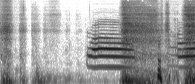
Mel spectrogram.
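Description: A single drawn-out cat meow, clear, rising then holding steady, with muffled rumbling noise before it and a burst of rough background noise right after.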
